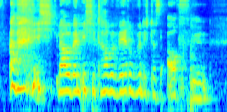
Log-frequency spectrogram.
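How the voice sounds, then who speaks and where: Noticeable background noise behind a fairly high female voice. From Aachen, western Germany. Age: 20s. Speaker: podcast guest. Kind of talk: casual chat.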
